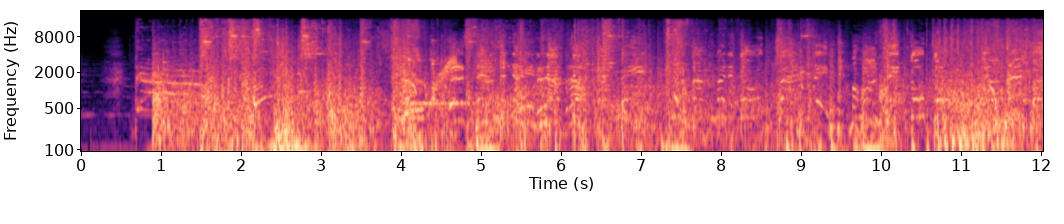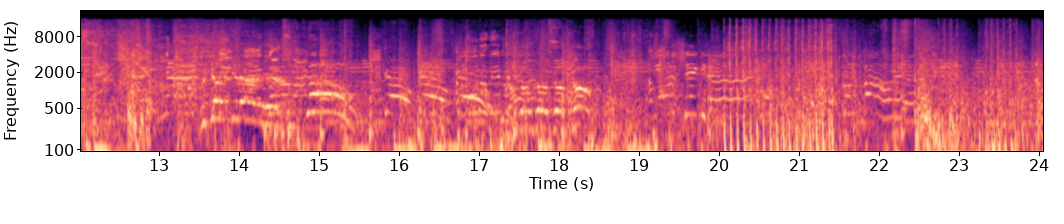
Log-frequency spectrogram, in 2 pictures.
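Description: Gunfire during an ambush: dense, loud bursts of shots and rapid machine-gun fire that continue almost without a break for the whole stretch.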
